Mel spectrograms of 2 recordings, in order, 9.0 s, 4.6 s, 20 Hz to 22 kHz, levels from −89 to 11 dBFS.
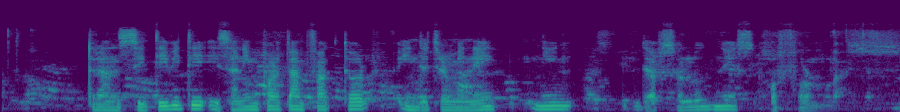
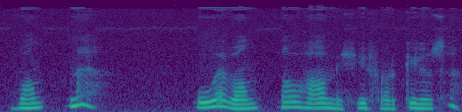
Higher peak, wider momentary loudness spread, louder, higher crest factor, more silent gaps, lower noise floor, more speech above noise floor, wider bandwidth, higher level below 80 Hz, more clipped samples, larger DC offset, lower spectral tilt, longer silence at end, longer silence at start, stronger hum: first, -14 dBFS vs -18 dBFS; first, 19 LU vs 8 LU; about the same, -33 LUFS vs -32 LUFS; about the same, 18 dB vs 14 dB; neither; second, -52 dBFS vs -60 dBFS; second, 20 dB vs 30 dB; second, 9.6 kHz vs 18 kHz; about the same, -68 dBFS vs -68 dBFS; neither; neither; second, -5 dB/octave vs -8.5 dB/octave; about the same, 0 s vs 0 s; first, 0.25 s vs 0.1 s; neither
